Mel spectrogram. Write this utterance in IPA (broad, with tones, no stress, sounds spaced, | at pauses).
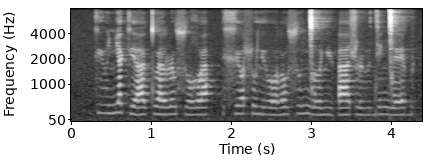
kʲ ɯː˧ ɲ a˥ kʲ aː˩˧ tʷ aː˧ ɭ ɤ˥ sʷ ɯ˩˧ ʁʷ a˧˥ | xʲ ɔ˧˥ ɬ u˧ lʲ oː˩ lˠ u˧ sʷ i˧˥ ŋ͡ǀ ɤ˩˧ lʲ ɯ˩ ʔ aː˧ s ɭ ɯː˩˧ d e˥ ŋ͡ǀ ɛː˧˥ b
